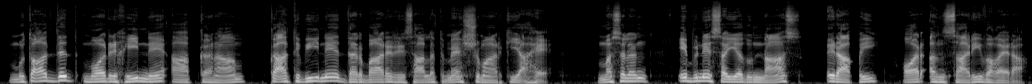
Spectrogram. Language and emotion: Urdu, neutral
